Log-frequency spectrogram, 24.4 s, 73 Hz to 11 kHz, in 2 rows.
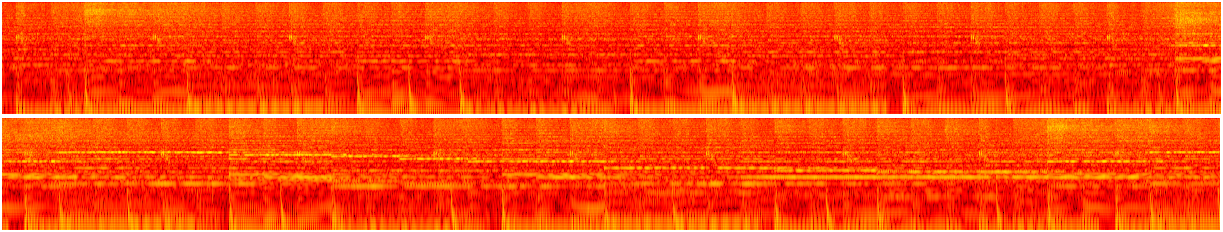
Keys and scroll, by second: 15.1 ctrl+-, 15.3 ctrl+-, 15.5 ctrl+-, 15.6 ctrl+-, 16.5 ctrl+=, 17.2 ctrl+-, 20.1 ctrl+z, 21.5-23.2 ctrl+=.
